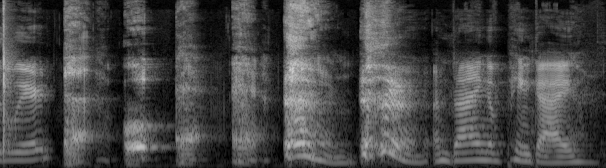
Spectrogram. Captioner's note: coughing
